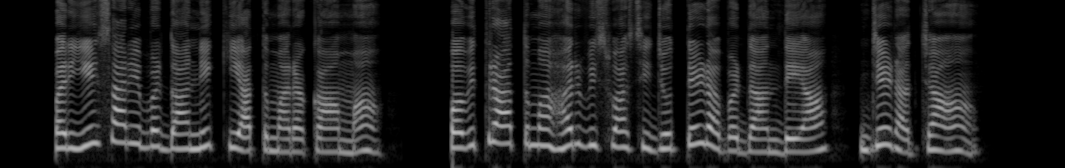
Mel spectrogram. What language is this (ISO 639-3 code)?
mjl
